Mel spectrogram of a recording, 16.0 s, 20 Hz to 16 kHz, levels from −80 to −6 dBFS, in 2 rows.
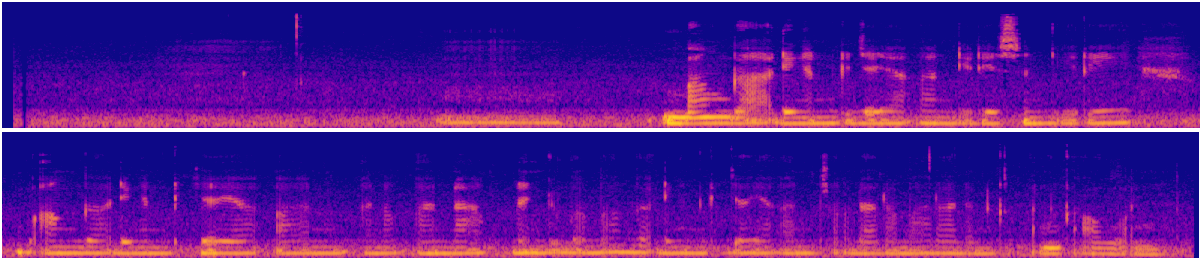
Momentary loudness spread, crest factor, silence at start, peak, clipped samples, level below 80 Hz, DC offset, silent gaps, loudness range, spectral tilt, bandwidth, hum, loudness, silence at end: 15 LU; 20 dB; 0.05 s; -6 dBFS; under 0.1%; -54 dBFS; under 0.1%; none; 10 LU; -7 dB/octave; 11 kHz; none; -27 LUFS; 0.05 s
